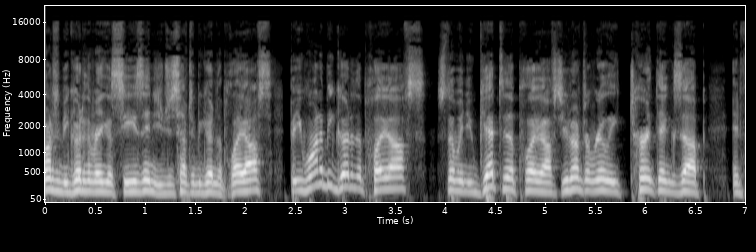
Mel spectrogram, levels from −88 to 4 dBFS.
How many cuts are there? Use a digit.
3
